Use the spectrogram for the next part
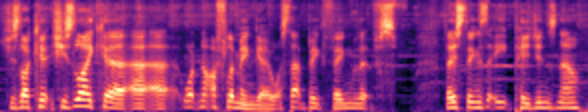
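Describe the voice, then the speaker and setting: A man's voice: fairly high pitch, normal speed. A man in casual film podcast banter, teasing and opinionated. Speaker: podcast co-host. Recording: music playing behind the talk. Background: film soundtrack music.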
